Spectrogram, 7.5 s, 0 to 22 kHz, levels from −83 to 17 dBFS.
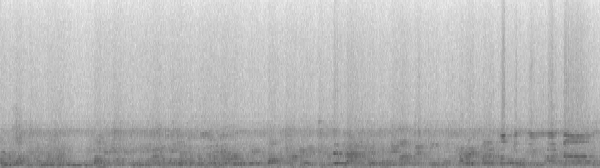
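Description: The audio is fuzzy and crackly throughout, with treble buried under strong broadband hiss. These are the marks of heavy 1-bit DFPWM compression, where each single bit nudges an adaptive level up or down, consistent with a rate near 48 kbps.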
